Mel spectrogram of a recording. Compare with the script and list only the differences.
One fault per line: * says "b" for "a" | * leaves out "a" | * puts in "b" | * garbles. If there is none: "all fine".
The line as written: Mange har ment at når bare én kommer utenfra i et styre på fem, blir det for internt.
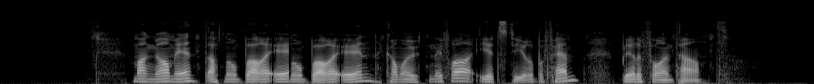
* puts in "når bare"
